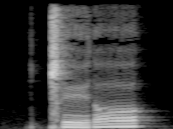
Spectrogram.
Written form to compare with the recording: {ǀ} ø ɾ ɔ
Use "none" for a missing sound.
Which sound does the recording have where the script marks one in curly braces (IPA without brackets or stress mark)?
ǀ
